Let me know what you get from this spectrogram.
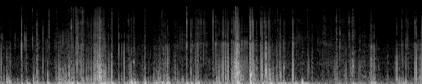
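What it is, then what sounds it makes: Plastic toy figurine. A hand-sized brown textured plastic toy mammoth figurine, held upright, is tapped and scratched with fingernails. A dense run of quick, dull clicks and scratchy crackles follows, mostly low in tone, and each tap dies away almost instantly.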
